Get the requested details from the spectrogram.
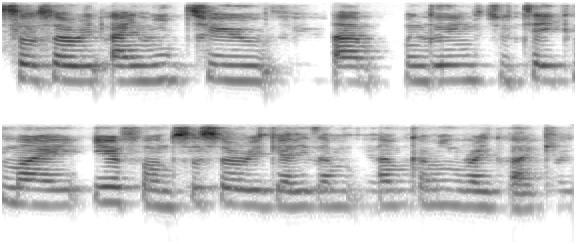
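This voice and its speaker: A woman speaks at a moderate pace in a French accent, her pitch fairly high. Her intonation stays monotone and flat. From France. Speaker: art challenge participant. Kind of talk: presentation of own artwork. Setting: video call.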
